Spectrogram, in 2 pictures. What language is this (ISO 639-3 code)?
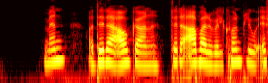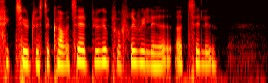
dan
